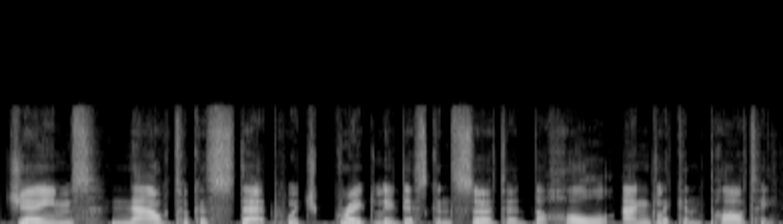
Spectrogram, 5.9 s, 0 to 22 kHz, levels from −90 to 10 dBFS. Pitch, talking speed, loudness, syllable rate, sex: 100 Hz, 120 wpm, -21 LUFS, 3.7 syllables/s, male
